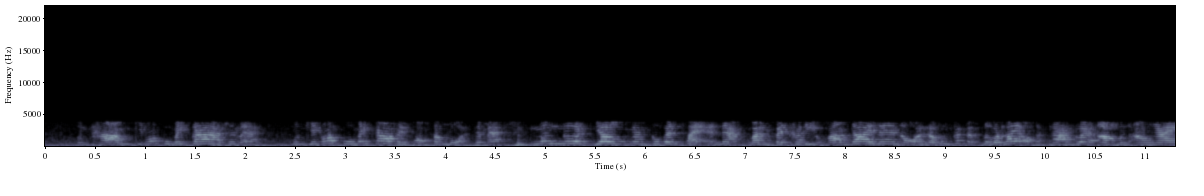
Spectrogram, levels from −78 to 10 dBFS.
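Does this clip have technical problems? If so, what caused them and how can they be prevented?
Yes. The speech carries iLBC codec damage throughout: nothing above 4 kHz, with a plainly audible rough, synthetic texture. Each short frame's excitation is coded independently at low rate, which fits the 20 ms, 15.2 kbps mode. Prevent it by negotiating a wideband codec such as Opus.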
